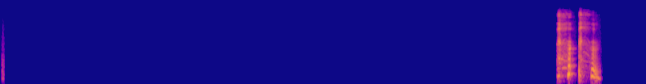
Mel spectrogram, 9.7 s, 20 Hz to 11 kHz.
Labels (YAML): expert_labels:
- quality: good
  cough_type: dry
  dyspnea: false
  wheezing: false
  stridor: false
  choking: false
  congestion: false
  nothing: true
  diagnosis: healthy cough
  severity: pseudocough/healthy cough
age: 29
gender: female
respiratory_condition: false
fever_muscle_pain: false
status: COVID-19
